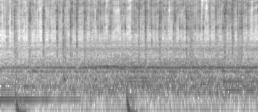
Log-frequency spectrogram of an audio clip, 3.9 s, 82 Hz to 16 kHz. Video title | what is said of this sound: GRAND EDGE 190SF トリセツ-2［Advanced tips］ | 高い音が抑えられていると思うんですけども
